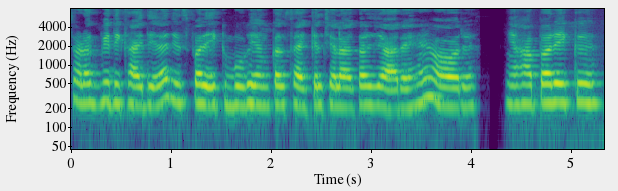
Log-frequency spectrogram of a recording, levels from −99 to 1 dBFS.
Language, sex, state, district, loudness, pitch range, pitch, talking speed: Hindi, female, Uttar Pradesh, Hamirpur, -15 LUFS, 225-250 Hz, 235 Hz, 245 wpm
